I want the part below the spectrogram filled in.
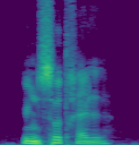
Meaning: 1. bush-cricket 2. grasshopper, locust 3. sauterelle (instrument to trace and form angles)
- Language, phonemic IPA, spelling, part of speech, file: French, /so.tʁɛl/, sauterelle, noun, Fr-sauterelle.ogg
